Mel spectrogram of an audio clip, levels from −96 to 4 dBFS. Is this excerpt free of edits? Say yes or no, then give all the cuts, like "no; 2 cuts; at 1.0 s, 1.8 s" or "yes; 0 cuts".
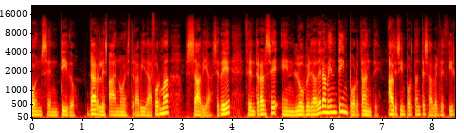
no; 5 cuts; at 1.5 s, 2.4 s, 3.0 s, 3.8 s, 7.2 s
